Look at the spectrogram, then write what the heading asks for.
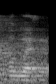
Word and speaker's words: Mallette: mine yes yes you got it right it's pronounced Mallette though you ready oh so close all right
